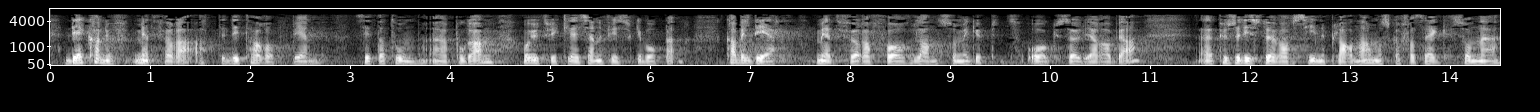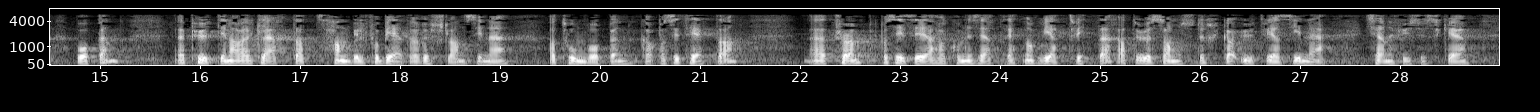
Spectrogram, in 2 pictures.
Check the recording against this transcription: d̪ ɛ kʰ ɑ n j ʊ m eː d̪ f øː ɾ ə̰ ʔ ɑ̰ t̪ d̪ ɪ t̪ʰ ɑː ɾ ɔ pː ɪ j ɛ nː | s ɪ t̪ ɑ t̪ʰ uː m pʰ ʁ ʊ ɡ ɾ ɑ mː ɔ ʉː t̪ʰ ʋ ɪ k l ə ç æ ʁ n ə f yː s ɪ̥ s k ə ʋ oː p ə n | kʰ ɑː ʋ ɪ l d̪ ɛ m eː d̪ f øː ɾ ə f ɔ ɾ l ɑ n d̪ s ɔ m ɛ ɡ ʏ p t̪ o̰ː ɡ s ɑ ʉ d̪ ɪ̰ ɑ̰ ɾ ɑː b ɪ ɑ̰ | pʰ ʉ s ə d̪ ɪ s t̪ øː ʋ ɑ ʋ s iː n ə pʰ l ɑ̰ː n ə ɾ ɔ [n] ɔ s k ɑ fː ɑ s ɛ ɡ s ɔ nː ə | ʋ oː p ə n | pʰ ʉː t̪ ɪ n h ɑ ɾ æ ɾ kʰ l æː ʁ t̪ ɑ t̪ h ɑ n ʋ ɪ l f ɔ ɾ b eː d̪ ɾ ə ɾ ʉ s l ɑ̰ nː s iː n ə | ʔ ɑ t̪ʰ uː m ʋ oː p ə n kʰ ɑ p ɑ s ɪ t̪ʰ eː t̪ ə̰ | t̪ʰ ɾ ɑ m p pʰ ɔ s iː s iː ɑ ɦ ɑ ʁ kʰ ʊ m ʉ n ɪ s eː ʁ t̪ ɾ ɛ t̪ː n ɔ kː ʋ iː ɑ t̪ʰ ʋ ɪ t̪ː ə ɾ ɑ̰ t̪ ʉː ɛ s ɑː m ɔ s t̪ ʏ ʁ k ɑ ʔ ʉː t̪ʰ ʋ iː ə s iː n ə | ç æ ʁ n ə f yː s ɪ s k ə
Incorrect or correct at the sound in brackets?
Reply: incorrect: m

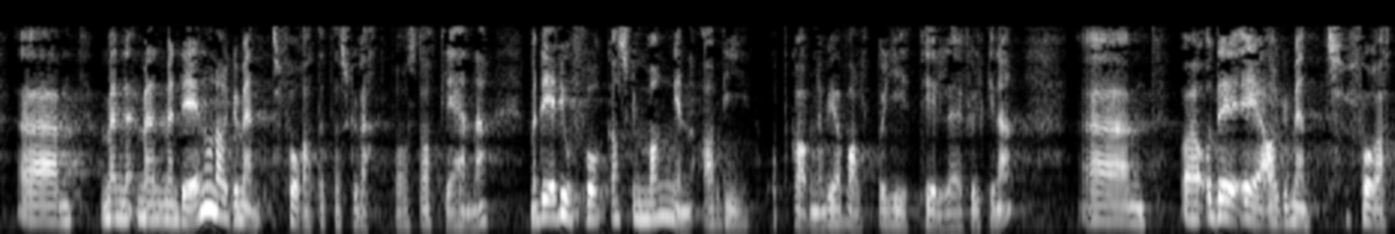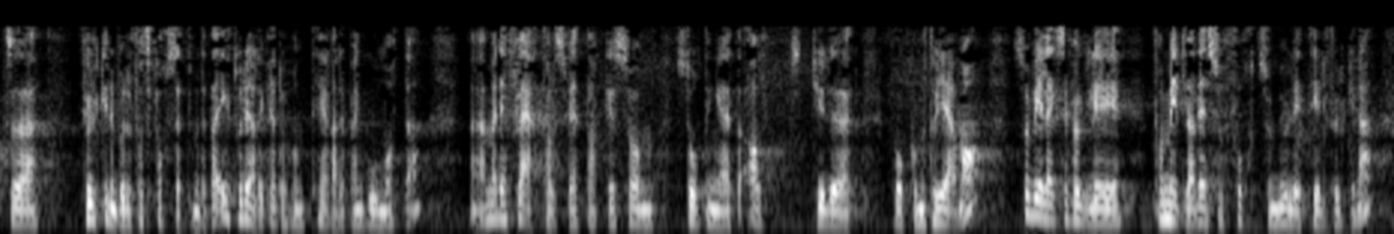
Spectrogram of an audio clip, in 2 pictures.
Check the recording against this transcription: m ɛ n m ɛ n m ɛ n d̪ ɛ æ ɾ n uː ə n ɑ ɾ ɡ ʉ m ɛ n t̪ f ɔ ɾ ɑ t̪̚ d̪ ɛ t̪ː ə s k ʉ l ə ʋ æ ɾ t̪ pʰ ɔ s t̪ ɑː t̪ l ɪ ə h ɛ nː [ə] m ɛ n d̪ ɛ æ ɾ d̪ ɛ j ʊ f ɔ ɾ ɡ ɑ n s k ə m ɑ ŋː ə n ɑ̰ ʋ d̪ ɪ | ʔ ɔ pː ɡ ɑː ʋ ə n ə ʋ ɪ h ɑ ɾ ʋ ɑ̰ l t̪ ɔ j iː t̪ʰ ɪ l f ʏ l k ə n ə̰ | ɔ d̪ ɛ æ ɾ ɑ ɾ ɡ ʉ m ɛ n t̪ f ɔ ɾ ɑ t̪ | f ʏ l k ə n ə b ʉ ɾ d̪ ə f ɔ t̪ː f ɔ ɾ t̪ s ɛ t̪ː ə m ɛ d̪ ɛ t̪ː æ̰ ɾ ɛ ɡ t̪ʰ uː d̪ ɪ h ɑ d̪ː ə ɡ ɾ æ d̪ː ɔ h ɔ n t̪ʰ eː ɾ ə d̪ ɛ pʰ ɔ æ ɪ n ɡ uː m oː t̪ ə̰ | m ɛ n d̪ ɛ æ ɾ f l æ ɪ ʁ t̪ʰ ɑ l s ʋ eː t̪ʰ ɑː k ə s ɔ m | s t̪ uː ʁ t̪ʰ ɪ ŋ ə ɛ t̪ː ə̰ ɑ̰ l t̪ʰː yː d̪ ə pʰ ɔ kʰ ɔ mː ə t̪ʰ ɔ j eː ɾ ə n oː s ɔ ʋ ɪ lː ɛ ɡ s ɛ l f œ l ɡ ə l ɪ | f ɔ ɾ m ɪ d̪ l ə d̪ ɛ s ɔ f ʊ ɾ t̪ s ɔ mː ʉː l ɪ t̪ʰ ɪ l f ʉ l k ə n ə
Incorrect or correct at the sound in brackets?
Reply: correct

